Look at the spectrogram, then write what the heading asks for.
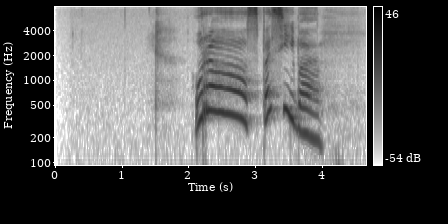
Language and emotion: Russian, positive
